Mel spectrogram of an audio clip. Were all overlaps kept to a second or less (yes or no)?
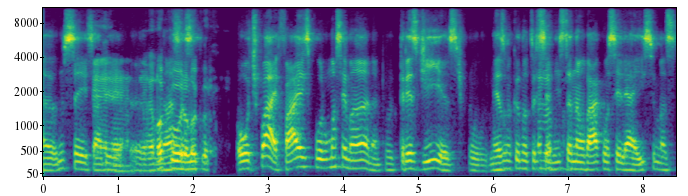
no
